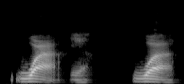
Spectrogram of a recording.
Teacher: wau itu satu-satunya huruf yang dia monyong ya walaupun fathah tapi di awalnya saja dan dia tipis ya Wa bukan bukan wa tetapi wa tapi juga jangan menjadi uwa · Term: huruf wau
